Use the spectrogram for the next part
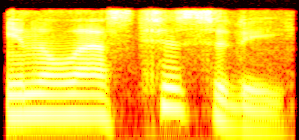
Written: inelasticity

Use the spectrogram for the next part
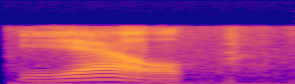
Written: yelp

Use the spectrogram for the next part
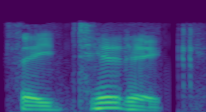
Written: fatidic

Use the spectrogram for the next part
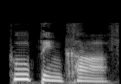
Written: whooping cough

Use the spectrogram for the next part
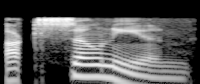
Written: Oxonian

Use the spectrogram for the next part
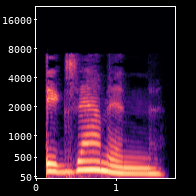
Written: examiningly

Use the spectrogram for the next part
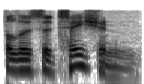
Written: felicitation

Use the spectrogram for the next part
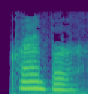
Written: cramper

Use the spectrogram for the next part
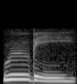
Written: ruby

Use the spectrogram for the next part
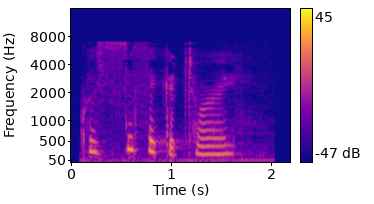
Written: clasificatorily

